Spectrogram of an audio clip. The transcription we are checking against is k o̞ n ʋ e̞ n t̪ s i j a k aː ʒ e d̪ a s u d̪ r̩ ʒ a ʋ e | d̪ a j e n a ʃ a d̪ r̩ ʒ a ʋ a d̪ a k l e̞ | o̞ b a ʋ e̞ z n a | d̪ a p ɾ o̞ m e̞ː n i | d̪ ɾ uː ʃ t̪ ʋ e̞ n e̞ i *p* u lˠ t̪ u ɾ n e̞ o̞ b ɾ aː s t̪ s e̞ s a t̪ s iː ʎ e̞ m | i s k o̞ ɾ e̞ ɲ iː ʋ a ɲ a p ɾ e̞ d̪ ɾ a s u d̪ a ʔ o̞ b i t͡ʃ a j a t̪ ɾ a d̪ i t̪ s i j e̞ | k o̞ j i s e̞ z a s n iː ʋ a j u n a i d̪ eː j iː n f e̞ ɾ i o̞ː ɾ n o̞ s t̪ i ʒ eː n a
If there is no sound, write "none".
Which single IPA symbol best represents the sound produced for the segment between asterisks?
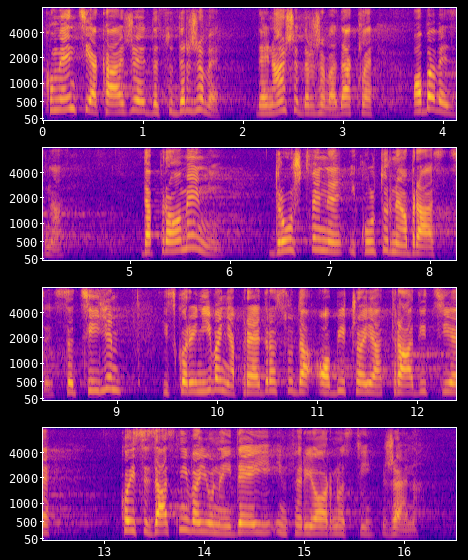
k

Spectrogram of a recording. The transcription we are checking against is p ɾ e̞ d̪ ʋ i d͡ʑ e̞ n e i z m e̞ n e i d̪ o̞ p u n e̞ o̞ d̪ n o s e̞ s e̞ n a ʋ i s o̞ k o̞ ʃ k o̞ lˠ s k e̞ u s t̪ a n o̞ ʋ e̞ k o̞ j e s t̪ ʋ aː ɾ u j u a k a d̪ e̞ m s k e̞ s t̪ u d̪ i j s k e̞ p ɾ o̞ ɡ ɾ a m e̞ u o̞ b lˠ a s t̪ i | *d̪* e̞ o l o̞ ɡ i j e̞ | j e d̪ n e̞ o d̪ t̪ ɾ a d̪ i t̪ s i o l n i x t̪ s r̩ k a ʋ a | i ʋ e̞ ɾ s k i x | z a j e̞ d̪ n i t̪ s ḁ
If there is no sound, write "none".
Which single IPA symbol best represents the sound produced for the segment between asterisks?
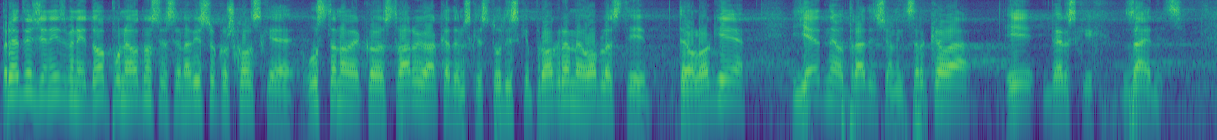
t̪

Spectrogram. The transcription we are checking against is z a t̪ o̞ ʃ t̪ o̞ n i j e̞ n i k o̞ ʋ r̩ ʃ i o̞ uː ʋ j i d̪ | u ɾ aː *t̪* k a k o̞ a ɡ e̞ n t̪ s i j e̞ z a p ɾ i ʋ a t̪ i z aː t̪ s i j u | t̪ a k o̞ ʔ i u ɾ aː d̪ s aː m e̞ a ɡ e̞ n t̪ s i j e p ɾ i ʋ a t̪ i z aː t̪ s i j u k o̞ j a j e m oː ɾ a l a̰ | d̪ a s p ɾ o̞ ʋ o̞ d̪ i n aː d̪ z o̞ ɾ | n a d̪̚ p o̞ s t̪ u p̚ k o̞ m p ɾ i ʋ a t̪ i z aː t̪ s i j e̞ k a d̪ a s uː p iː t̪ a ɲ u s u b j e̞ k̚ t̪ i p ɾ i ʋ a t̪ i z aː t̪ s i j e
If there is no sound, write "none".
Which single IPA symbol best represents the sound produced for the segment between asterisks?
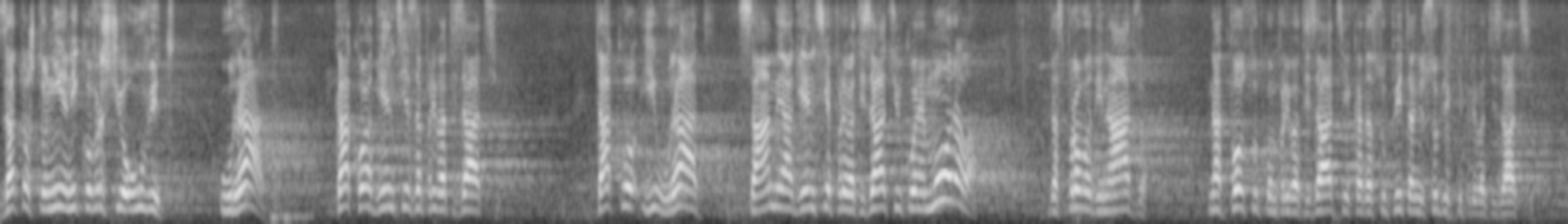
d̪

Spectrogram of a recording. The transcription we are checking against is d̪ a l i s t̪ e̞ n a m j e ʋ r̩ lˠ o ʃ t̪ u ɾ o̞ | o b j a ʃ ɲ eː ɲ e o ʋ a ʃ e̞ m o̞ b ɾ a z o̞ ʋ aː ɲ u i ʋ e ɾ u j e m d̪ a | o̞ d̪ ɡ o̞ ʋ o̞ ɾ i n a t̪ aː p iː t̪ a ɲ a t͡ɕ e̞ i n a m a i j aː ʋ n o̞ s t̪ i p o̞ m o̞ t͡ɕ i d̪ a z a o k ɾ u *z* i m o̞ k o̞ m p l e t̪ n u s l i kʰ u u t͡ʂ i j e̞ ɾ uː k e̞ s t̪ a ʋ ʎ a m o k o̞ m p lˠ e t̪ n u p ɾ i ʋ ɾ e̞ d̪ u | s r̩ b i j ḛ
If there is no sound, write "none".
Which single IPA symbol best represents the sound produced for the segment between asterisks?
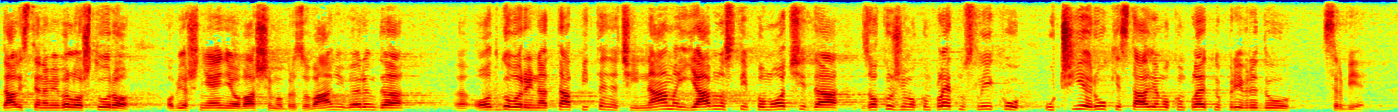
ʒ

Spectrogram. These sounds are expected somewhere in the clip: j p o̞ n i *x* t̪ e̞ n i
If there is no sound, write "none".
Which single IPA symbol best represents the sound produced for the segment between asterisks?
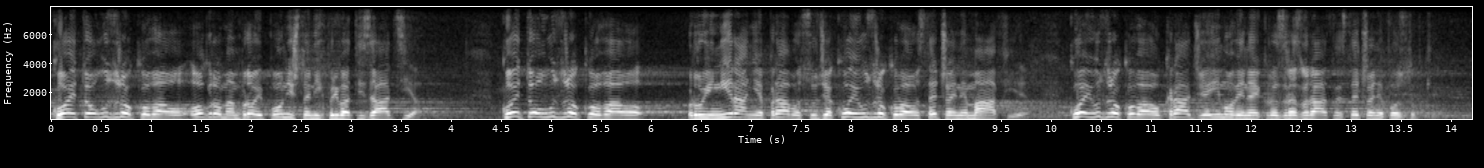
ʃ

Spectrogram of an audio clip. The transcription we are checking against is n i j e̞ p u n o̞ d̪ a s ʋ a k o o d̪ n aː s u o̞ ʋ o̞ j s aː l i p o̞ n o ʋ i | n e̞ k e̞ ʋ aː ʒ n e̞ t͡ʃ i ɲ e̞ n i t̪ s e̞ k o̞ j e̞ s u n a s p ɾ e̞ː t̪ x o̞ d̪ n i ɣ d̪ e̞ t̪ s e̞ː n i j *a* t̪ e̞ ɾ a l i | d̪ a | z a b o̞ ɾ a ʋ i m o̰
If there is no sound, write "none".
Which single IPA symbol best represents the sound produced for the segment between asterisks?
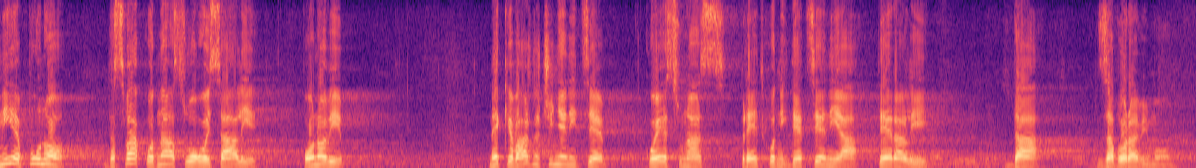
a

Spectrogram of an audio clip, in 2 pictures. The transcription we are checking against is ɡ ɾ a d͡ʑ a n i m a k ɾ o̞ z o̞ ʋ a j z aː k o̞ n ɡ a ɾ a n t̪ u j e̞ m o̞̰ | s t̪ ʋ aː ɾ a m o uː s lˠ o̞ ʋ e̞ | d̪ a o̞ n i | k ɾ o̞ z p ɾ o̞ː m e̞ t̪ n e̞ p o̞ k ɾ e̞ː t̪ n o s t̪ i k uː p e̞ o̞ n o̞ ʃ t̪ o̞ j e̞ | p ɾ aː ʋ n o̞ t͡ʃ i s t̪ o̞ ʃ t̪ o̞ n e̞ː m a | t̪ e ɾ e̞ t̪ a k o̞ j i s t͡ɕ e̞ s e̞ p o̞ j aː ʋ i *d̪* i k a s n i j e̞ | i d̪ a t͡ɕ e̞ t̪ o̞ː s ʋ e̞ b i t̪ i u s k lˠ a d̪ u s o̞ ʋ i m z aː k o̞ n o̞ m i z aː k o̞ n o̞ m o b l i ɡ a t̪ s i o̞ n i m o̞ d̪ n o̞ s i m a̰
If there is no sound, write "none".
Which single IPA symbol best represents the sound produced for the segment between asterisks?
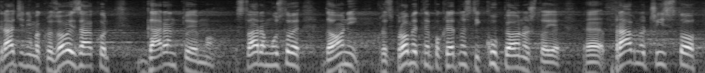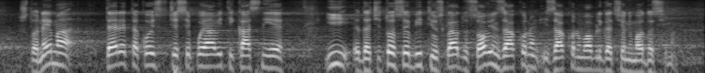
t̪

